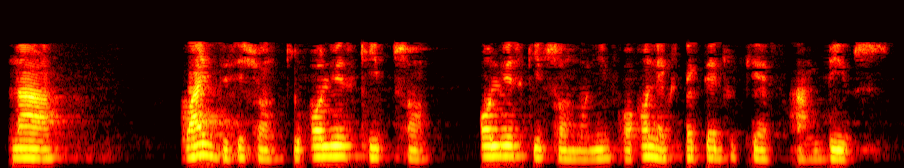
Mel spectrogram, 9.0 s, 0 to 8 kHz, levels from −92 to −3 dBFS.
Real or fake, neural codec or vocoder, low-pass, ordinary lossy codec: real; none; 7.2 kHz; AAC, 16 kbps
